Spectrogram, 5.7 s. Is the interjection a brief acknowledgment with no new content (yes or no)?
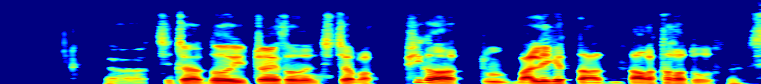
yes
